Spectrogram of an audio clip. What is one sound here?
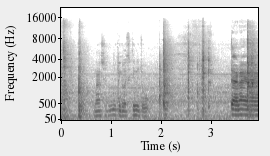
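A metal pot lid clinks as it is lifted off a pot.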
